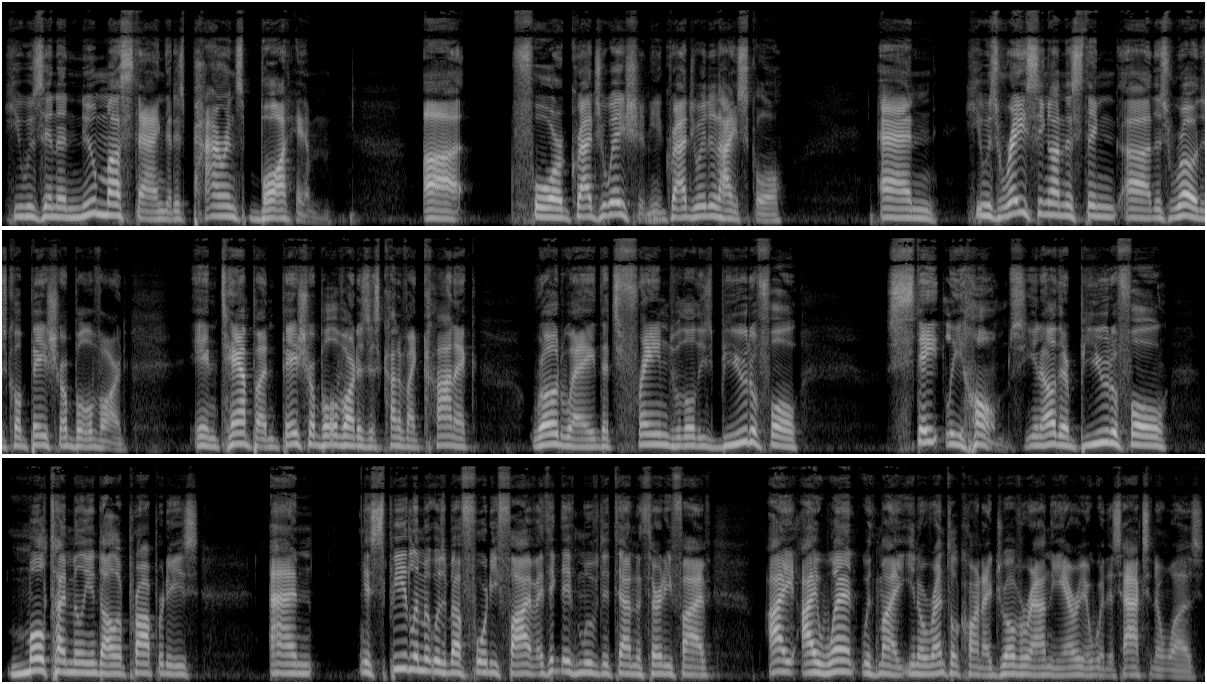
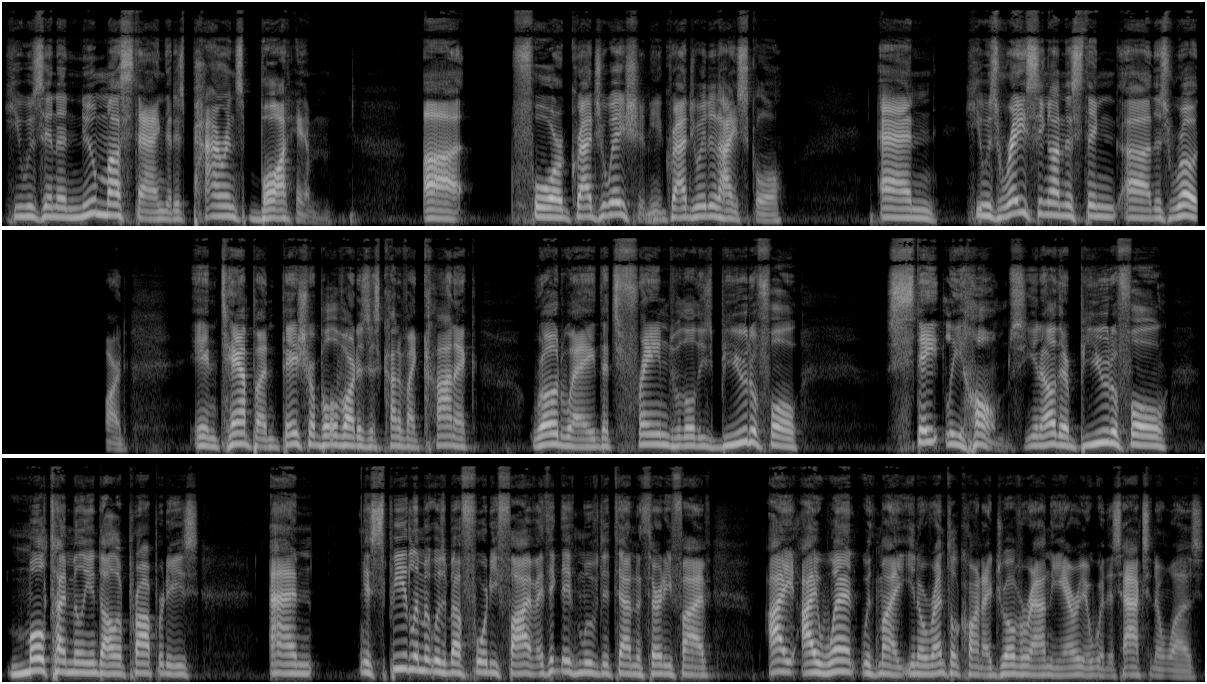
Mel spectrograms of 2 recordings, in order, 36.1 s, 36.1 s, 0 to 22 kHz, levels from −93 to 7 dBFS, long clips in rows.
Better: first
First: none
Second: audio cutting out; at 12 s for 1 s

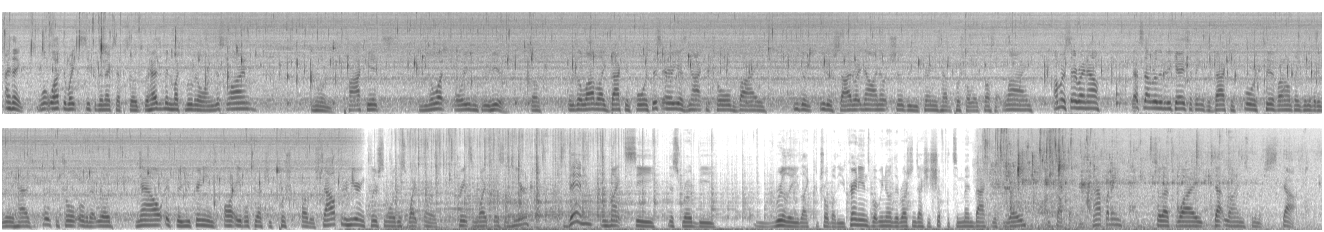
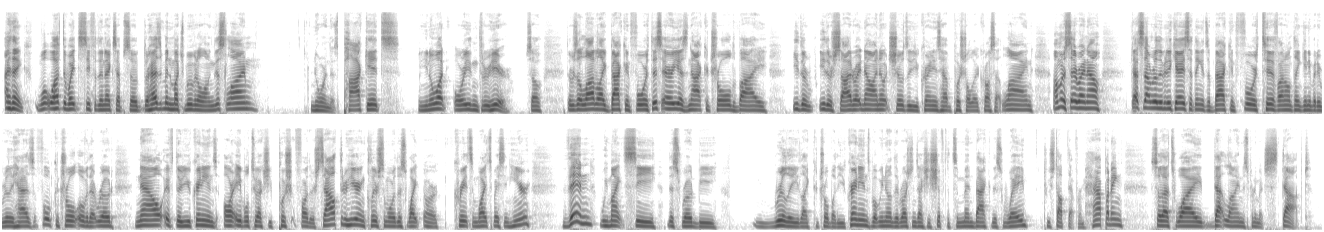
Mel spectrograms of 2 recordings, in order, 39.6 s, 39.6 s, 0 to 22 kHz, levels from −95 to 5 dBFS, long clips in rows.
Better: second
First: household noises; very loud; throughout; 1 dB above the speech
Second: none

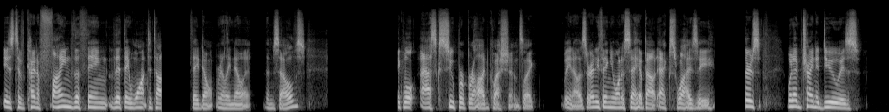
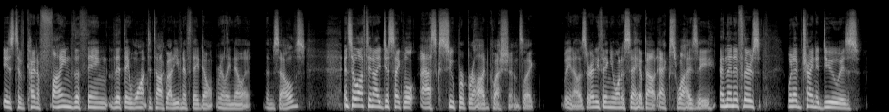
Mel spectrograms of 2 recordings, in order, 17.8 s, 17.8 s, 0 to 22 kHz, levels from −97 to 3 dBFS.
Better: second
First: audio cutting out; at 3 s for 0.5 s, at 6.5 s for 1.5 s and at 14 s for 0.5 s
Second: none

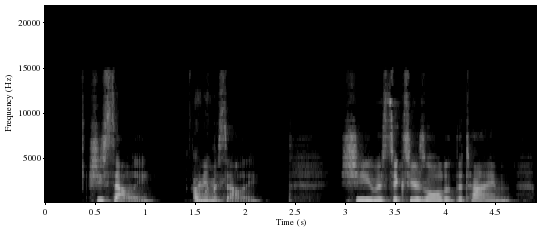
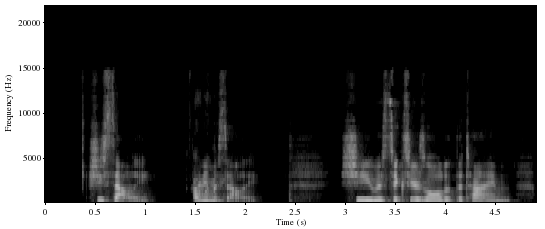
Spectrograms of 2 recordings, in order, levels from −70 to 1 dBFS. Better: first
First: none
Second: thin; very; fading below 300 Hz

